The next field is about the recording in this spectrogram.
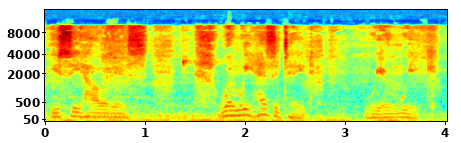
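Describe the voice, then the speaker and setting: An actor playing a calm, menacing telepath in an audio drama, measured, cryptic and condescending. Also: male voice, low voice, noisy background. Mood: quietly goading. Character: calm, menacing male telepath, coldly probing. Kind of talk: immersive audio drama acting.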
